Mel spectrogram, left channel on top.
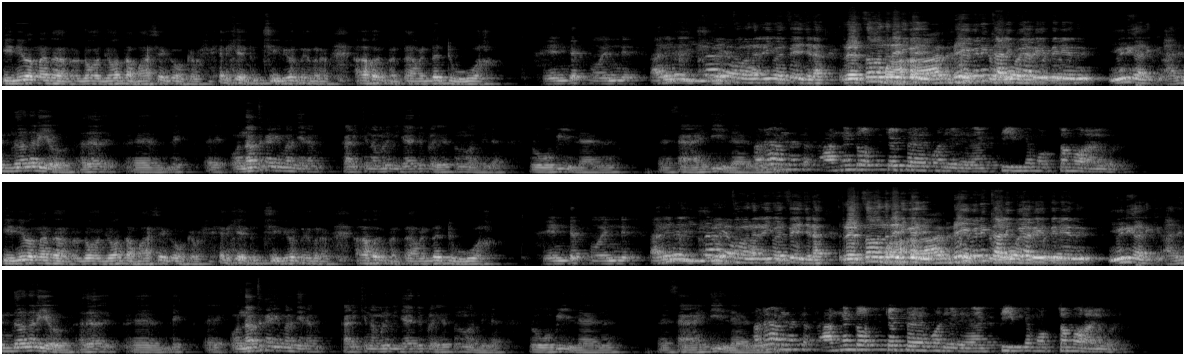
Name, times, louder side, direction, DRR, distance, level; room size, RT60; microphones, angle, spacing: voice 1, 0.0-4.9 8.8-10.6, left 1 dB, 90° left, 0.9 m, -25 dB
voice 2, 5.4-13.6 13.8-16.8 17.1-17.9 18.4-19.5, right 1 dB, 75° right, 0.8 m, -25 dB
voice 3, 6.5-8.0 19.3-23.1, right 2 dB, 50° right, 0.3 m, -30 dB
3.1 x 2.3 x 2.2 m
head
